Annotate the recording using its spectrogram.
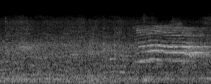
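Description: General chatter of people, with a child's high-pitched shout, the loudest sound, breaking in about a second and a half in and lasting about half a second.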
